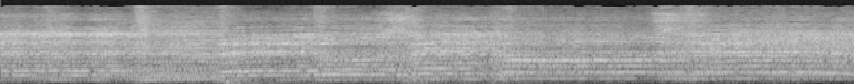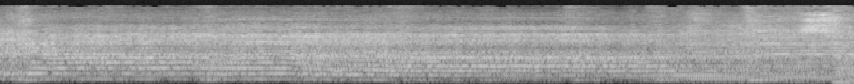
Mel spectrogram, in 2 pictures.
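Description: A group of men singing a hymn together in slow, held notes, accompanied by acoustic guitar.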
